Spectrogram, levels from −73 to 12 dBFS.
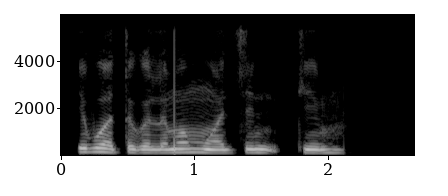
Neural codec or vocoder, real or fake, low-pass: none; real; 5.4 kHz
